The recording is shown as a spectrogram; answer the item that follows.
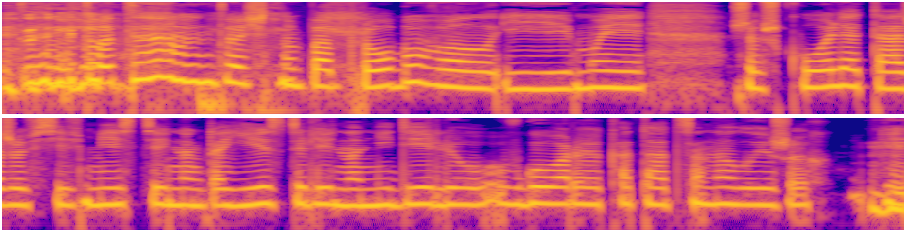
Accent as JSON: {"language": "Russian", "town": "Graz", "region": "Styria", "country": "Austria", "said": "я из Граца, ну, этот город, это второй по величине в Австрии."}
